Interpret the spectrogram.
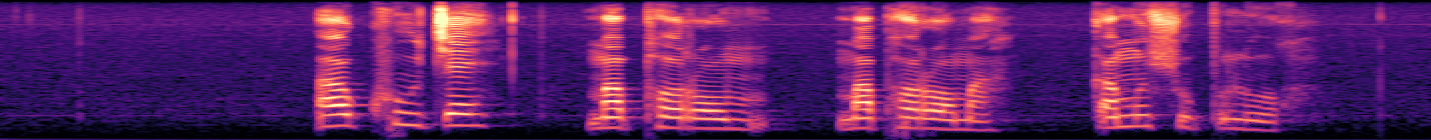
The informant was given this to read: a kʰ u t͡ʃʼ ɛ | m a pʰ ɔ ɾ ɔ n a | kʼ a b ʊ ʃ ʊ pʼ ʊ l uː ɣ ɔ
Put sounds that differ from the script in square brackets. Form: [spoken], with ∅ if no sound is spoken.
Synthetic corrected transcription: a kʰ u t͡ʃʼ ɛ | m a pʰ ɔ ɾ ɔ [m] a | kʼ a [m] ʊ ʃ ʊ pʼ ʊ l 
